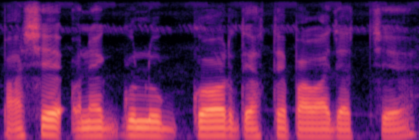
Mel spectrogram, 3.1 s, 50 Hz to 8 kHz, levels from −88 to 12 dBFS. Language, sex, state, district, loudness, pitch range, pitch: Bengali, male, Assam, Hailakandi, -17 LUFS, 105-120 Hz, 110 Hz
